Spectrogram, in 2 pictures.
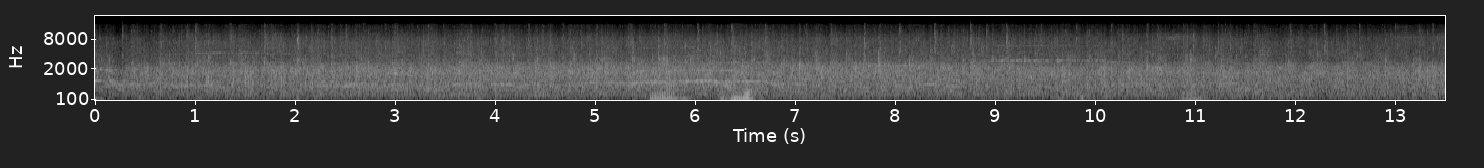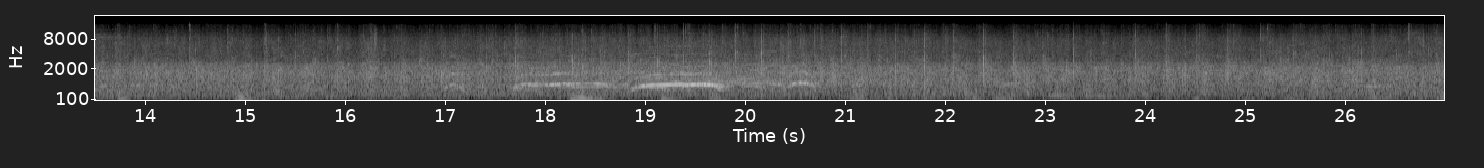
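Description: Large audience applauding steadily and at length. Around three quarters of the way through, a few voices call out from the crowd.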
